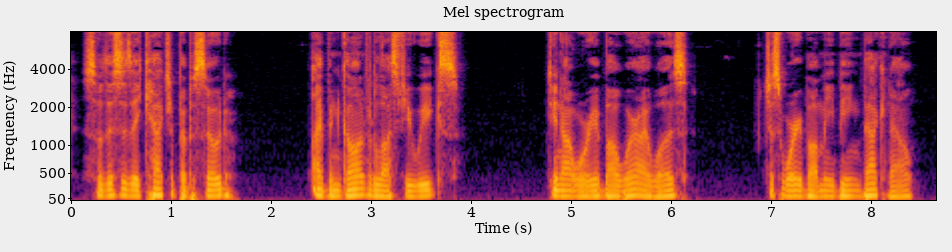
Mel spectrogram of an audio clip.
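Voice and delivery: mock flat, unemotional voice. Opening a catch-up podcast episode, in a Bobbi Althoff-style stoic monotone. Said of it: "where I just talk like this, really stoically and monotonously".

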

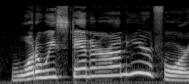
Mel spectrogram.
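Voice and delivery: laughing, very high pitch, swooping. Reading a story aloud, Tigger charges out of the door, laughing. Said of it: "He laughed".

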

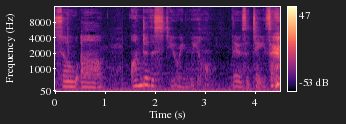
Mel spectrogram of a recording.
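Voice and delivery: soft, hushed, secretive whisper.

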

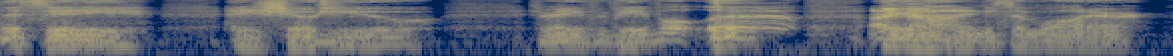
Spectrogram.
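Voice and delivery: deep, raspy, over-the-top voice.

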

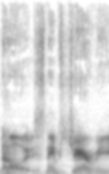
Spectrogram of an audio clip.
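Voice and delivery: ordinary talk, nothing marked

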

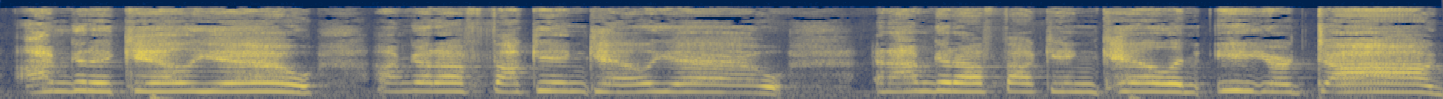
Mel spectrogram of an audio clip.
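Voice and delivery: menacing yelling, high and drawn out. Retelling a man yelling threats from across the street, retelling yelled threats. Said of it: "he starts yelling, he's like".

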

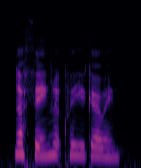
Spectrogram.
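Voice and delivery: plain reading voice

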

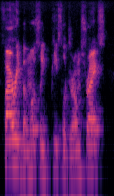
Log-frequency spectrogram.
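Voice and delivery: normal talking voice

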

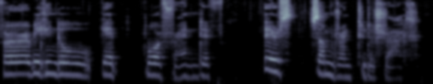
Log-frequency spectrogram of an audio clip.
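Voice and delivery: put-on loud, growly voice with Scottish accent. Voicing Furby after the others recall the voice: deep growly Scottish Furby voice. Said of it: "It's a very deep Scottish person".

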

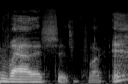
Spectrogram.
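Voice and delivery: put-on quiet laughing, chuckling and amused. Retelling looking back at the wrecked car: imitating own chuckle. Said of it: "chuckled to myself".

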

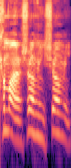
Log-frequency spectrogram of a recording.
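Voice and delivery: mock pleading, imitated begging tone. Describing what someone does, imitating someone begging. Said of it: "you're basically just, like, begging".

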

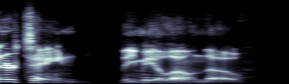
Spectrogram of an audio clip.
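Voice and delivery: monster voice with words ground out in a growl. Voicing a knoll who answers a player's invitation: growling. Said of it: "the knoll just kind of growls at you and says".

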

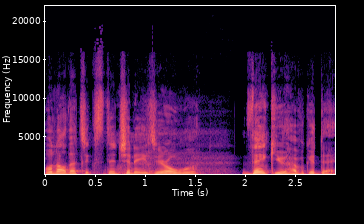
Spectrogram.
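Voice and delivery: phone agent service voice. Joking about call-center work, doing a customer service voice on a pretend call. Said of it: "my customer service voice".

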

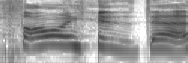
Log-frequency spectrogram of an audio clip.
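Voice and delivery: speech broken up by laughing. Reading an account aloud to another person, speaker is laughing while reading aloud. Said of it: "Why are you laughing?".

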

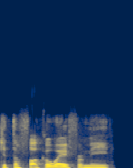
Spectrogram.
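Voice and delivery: ordinary talk, nothing marked

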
